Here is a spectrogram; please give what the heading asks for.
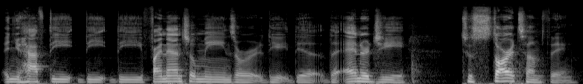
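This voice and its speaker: A man's voice: fairly low pitch, a little slow, a bit bright. Easygoing male podcast guest. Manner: easygoing, says "dude" and "bro". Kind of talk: casual chat.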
